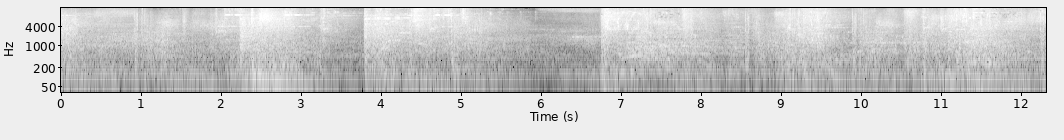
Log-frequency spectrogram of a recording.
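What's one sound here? Game weapons clash and strike.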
